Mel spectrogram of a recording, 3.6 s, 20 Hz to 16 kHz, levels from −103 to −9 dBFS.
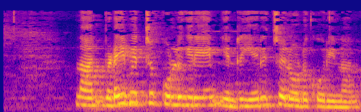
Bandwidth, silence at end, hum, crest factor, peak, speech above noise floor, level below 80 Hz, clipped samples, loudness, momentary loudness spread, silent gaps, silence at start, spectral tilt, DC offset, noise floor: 11.5 kHz; 0 s; none; 16 dB; -2 dBFS; 34 dB; -60 dBFS; under 0.1%; -17 LUFS; 5 LU; none; 0.75 s; -5 dB/octave; under 0.1%; -50 dBFS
